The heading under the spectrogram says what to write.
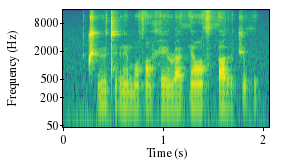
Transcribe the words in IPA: t͡ʃʼ ʉː t r ẽ m õ sˤ ã x e ɹ a θ ẽː sˤ θ a r t͡ʃ ʉ θ

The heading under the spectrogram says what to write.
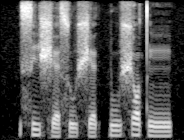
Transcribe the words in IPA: s i˧ ʃ ɛ˨ s u˨ ʃ ɛ˨ k͡p u˧ ʃ ɔ˦ t ĩ˧

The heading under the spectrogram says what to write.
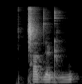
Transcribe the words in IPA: ǀ a d̪ ɛ ɖ ṳ

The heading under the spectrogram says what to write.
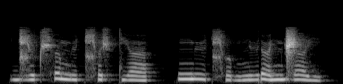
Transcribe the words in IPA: d͡ʑ ʏ t͡ʃʰ ə m y t͡ɕʰ ə ʃ tʲ ɐ | ŋ͡m y t͡ɕʰ ʊ b n y ɾ œ nʲ ɖ͡ʐ ɐ j

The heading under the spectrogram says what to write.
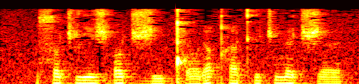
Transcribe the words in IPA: s ɔ˧ t͡ʃ lʲ e˧ ʒ ʔ ɔ˧ t͡ʃ ʒ i˨ ǃʼ ɔ˨ ɾ ɨ˦ qʰ e˧ kʰ ɨ˧ t͡ʃ n ɜ˧ t͡ʃ ʒ ɜ˨

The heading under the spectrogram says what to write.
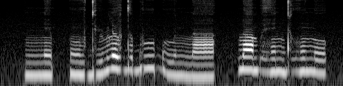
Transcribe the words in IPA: nː ẽ˩ pː ũː˩ v d̪ yː˩˥ ɳ l œ˥ v d̪ ə˥ b uː˥ ɓ uː˩ nː ãː˩ | ɳ ã˥ bʱ ẽ˧ n dʱ ũ˧ n̪ o˧

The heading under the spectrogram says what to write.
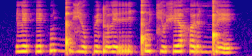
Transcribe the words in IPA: l e h e h u ɡ͡ǃ u ʑ ʏ o̯ p ʏ d o l e r i ǃ u t͡ɕ o ʃ e χ ɯ ɾ ɯ ŋ͡ǃ e

